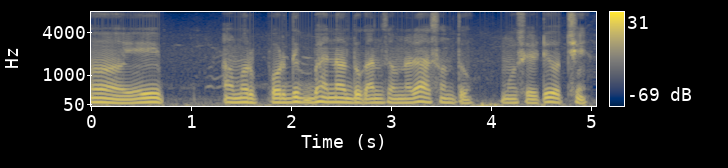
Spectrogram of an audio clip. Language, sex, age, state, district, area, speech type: Odia, male, 18-30, Odisha, Malkangiri, urban, spontaneous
